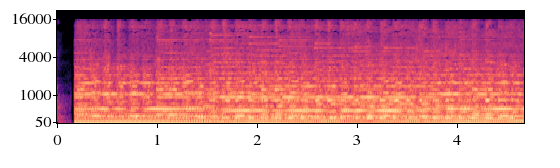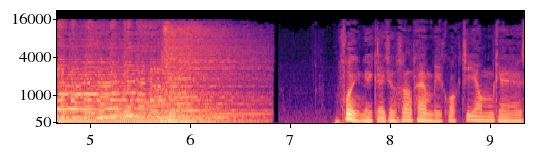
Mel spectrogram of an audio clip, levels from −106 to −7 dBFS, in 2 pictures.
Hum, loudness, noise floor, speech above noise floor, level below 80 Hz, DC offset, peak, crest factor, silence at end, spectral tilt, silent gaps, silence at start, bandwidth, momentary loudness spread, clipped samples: none; -18 LUFS; -57 dBFS; 38 dB; -26 dBFS; under 0.1%; -2 dBFS; 16 dB; 0 s; -6 dB/octave; none; 0.2 s; 15.5 kHz; 7 LU; under 0.1%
